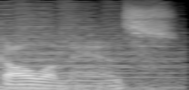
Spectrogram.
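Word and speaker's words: Scholomance: I have no clue what that is, but yeah, it is kind of I think that would be pronounced scholamance, like scholar.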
